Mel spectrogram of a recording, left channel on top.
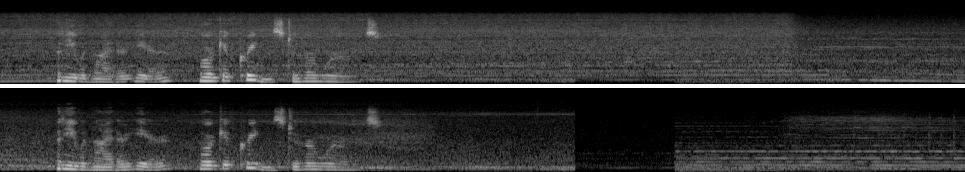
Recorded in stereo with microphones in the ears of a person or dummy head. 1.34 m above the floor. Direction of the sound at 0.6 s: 10° right (ahead or behind).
